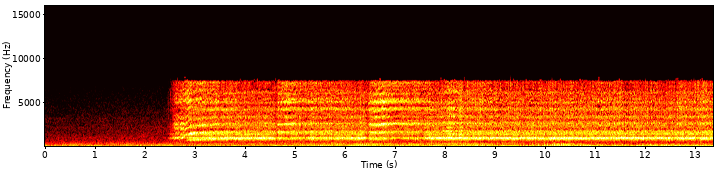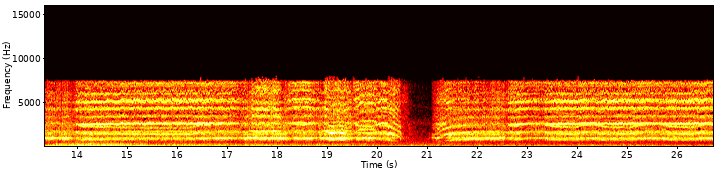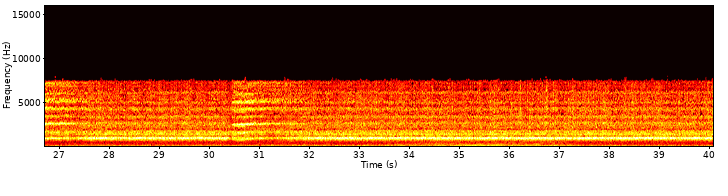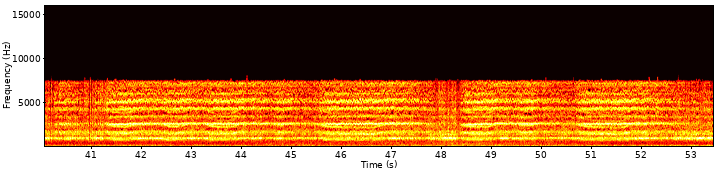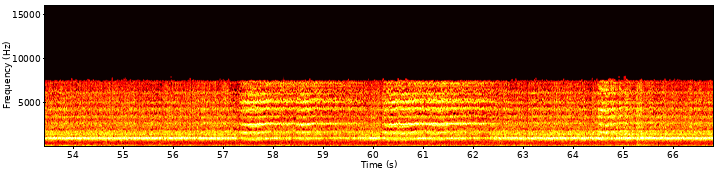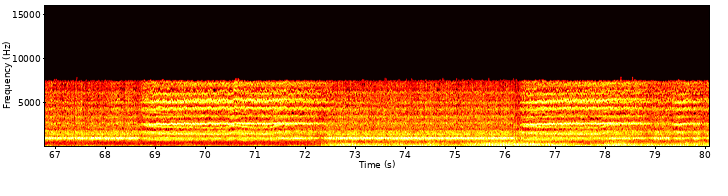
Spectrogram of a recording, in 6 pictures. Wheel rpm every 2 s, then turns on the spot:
0, 110, 230, 230, 230, 230, 230, 220, 220, 230, 110, 220, 220, 230, 230, 230, 230, 230, 230, 230, 230, 220, 230, 220, 220, 230, 230, 230, 230, 230, 220, 230, 230, 230, 220, 220, 230, 230, 220, 230.
none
